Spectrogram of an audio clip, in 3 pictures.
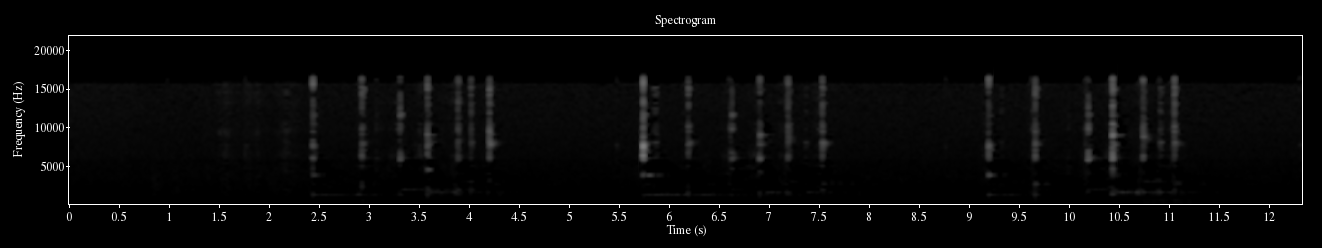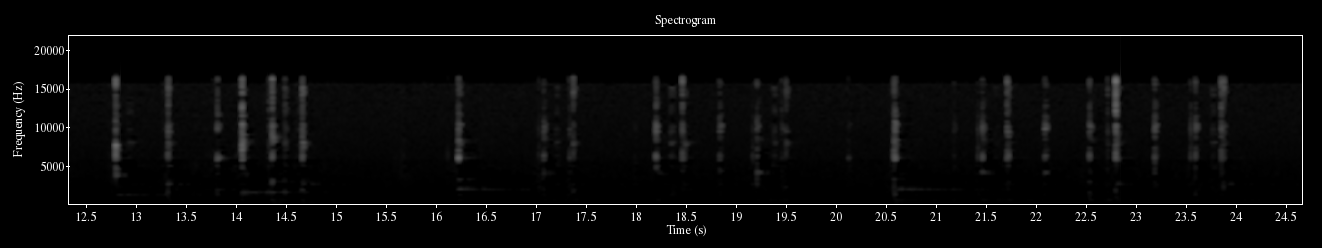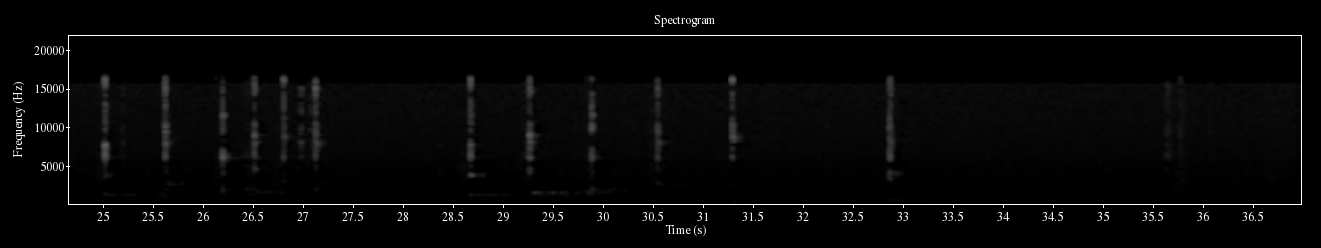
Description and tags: Recording of a Hokema Kalimba b9. Recorded with a transducer attached to the instrument and used as microphone input with zoom h2n. Raw file, no editing.
filler, instrumental, kalimba, loops, melodic, thumbpiano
